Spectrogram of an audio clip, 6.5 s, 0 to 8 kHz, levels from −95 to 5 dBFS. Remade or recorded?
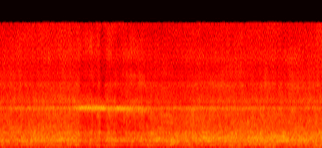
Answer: remade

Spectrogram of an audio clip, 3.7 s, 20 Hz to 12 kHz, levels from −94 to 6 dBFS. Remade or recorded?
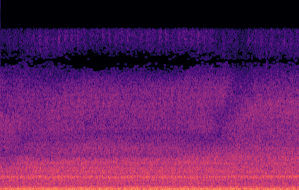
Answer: recorded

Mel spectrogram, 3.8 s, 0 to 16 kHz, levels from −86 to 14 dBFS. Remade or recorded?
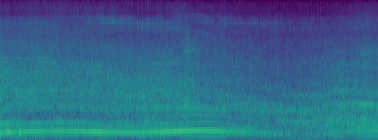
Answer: recorded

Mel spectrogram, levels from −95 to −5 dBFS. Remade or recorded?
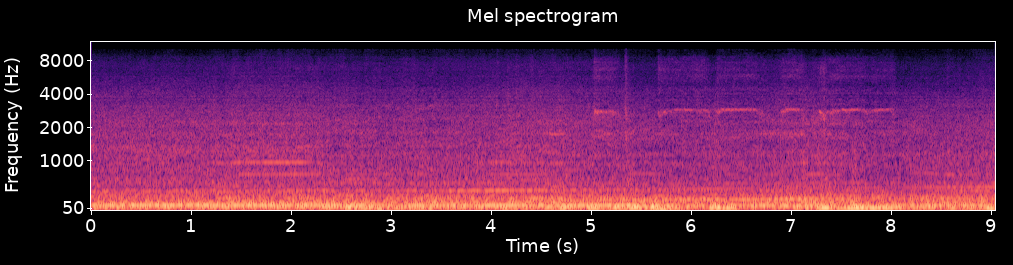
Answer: remade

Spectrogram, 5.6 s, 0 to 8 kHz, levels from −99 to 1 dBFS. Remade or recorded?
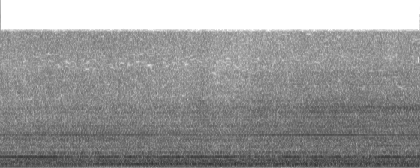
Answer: recorded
